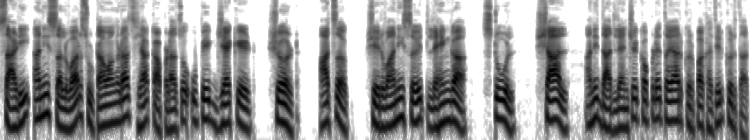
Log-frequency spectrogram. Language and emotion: Goan Konkani, neutral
